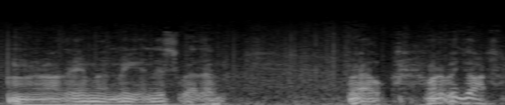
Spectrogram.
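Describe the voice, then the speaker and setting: An actor playing a wry, middle-aged English police sergeant with a gravelly voice, grumbling and dry-humoured in a radio drama. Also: male voice, low-pitched, animated, fairly quick, a little mellow, lo-fi sound, a little hiss or hum. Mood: brisk, dry.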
